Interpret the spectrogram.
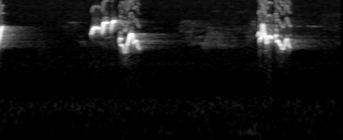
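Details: Red-eyed Vireo singing during spring migration in southern Michigan: short, slurred, high whistled phrases, each rising or falling, repeated very steadily with only about a second's pause between them.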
